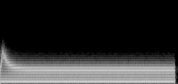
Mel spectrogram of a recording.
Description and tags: A 303 Sample i sampled from my tb303Workes great with only this sample in reason fl studio and so on
303, wave, c1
